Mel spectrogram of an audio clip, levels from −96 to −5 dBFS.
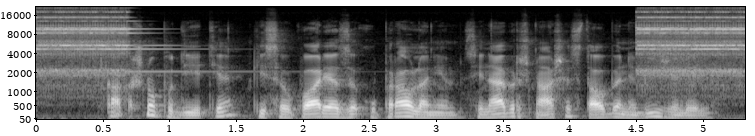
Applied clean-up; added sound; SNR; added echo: none; Telephone; 4 dB; none.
